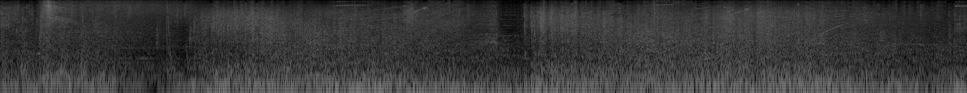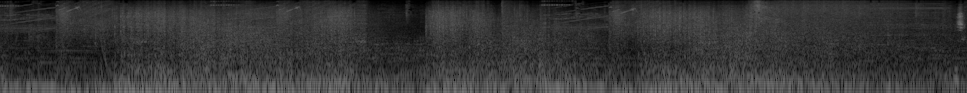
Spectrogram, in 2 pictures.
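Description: Sustained barrage of artillery fire and explosions in the sci-fi game The Riftbreaker, dense rumbling booms and bursts rolling continuously with only brief dips, loud and close.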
